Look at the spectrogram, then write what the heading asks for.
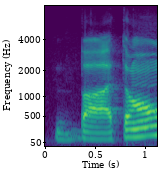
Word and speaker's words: bâton: Vu qu'on avait commencé à le dire bâton au lieu de baston, on a mis un accent circonflexe. So, since people had started saying bâton instead of baston, they put a circumflex accent.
